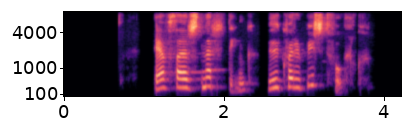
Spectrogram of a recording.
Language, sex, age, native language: Icelandic, female, 30-39, Icelandic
